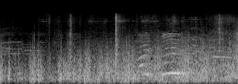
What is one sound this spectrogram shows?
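A bat cracks against a softball.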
